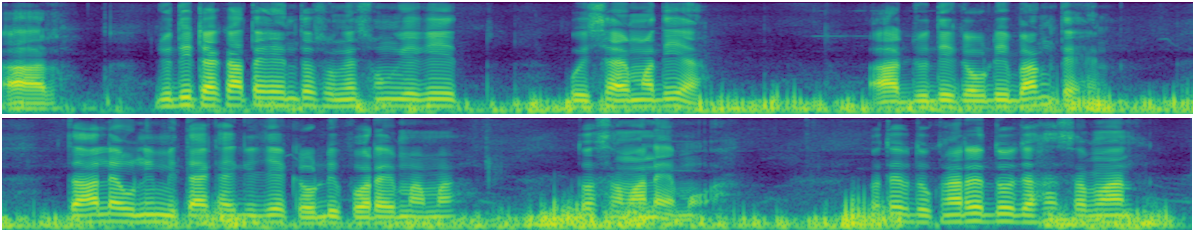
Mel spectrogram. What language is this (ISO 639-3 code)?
sat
